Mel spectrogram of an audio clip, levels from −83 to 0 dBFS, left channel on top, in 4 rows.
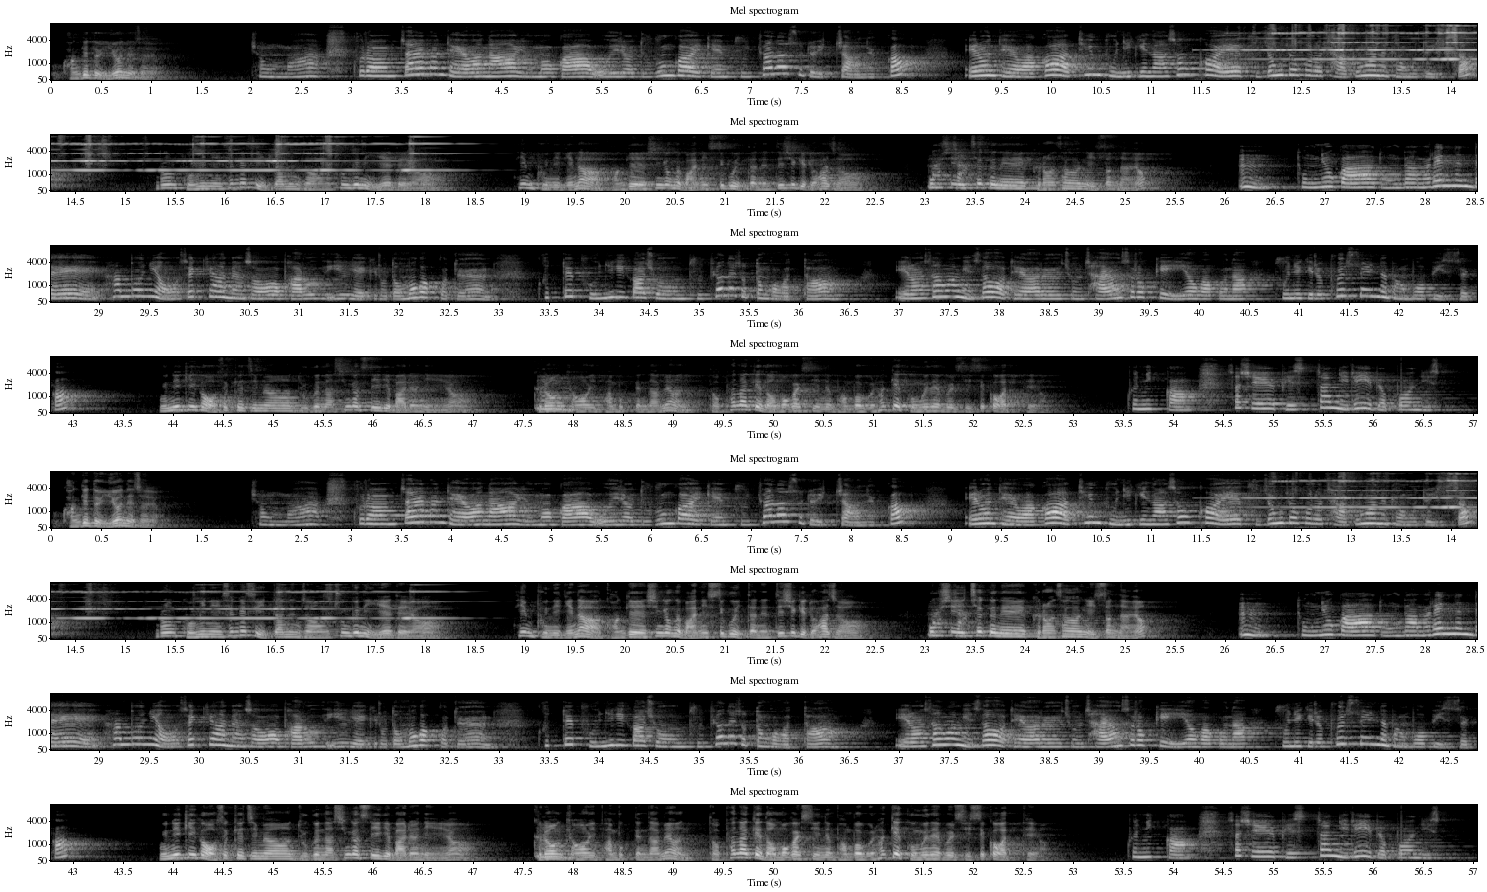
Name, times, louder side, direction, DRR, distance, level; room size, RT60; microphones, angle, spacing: voice 1, 0.1-1.1 15.3-18.2 18.9-22.4 23.0-25.2 43.9-47.0 47.6-52.7, right 3 dB, 75° right, 8 dB, 0.9 m, -30 dB
voice 2, 2.1-8.6 9.2-14.2 23.0-23.4 26.1-26.5 26.8-33.2 33.6-36.4 37.0-40.5 40.8-43.0 47.6-48.1 53.6-56.7, right 1 dB, ahead, 3 dB, 1.0 m, -29 dB
Musical instrument, 11.4-18.4, left 5 dB, 50° left, 0.8 m, -30 dB
13.0 x 12.0 x 9.3 m, 1.1 s
head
